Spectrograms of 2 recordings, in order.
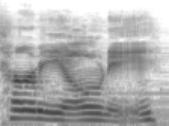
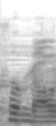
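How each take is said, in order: First: The 'i' sound in the middle is pronounced. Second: The 'i' sound in the middle is left out. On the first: The speaker calls it right. "no, it's Hermione" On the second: The speaker calls it wrong. "I was wrong because I kept calling her Hermione. I just thought that the I was silent"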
